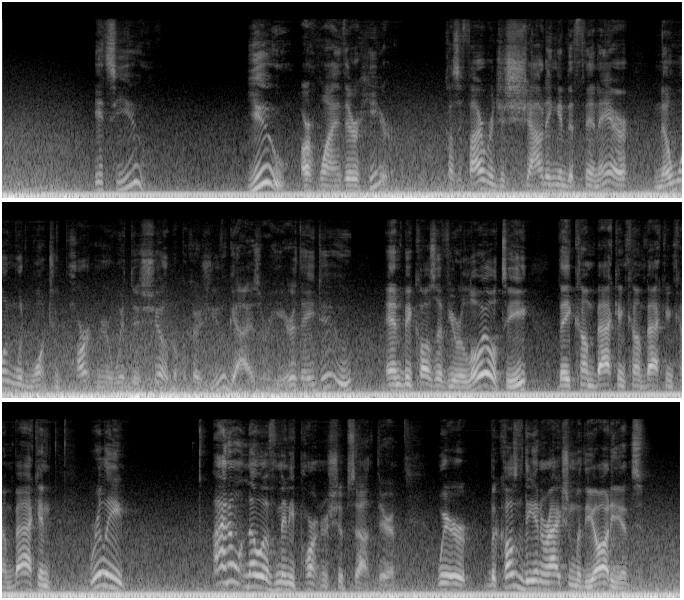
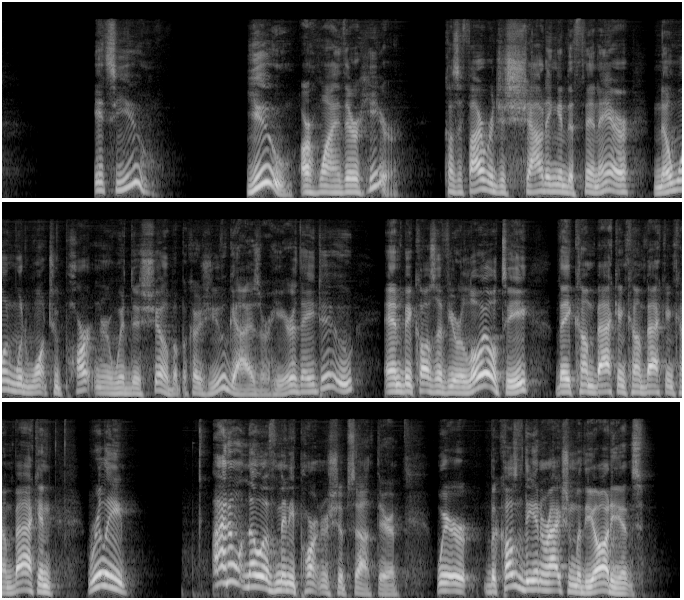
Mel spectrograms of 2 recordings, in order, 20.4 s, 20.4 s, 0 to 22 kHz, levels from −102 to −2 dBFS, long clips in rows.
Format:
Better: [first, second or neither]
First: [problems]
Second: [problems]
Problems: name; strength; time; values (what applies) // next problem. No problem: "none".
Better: second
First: low rumble; noticeable; throughout; 10 dB below the speech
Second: none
